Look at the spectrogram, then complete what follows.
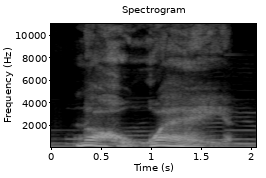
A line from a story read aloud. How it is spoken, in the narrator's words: Rowan breathed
